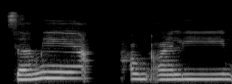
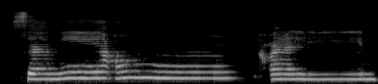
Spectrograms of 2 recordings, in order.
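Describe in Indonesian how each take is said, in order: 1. Bunyi nun terburu-buru dan dipotong pendek. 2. Bunyi nun ditahan terlalu lama. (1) "terlalu terburu-buru" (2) "jangan ditahan"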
